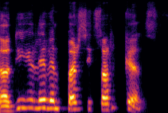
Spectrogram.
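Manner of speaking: put-on Russian accent, high-pitched. Asked to do the accent, retelling what a woman at swimming lessons said; imitating a woman's accent. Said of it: "Can you do the accent?".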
